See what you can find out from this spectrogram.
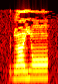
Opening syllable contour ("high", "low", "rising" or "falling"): high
